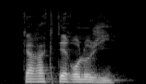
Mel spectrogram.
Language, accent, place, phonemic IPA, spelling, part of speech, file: French, France, Lyon, /ka.ʁak.te.ʁɔ.lɔ.ʒi/, caractérologie, noun, LL-Q150 (fra)-caractérologie.wav
- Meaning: characterology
